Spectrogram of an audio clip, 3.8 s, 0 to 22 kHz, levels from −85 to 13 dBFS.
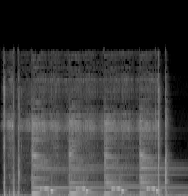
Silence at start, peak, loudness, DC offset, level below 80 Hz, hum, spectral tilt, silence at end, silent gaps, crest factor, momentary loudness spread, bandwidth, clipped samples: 0 s; -4 dBFS; -26 LUFS; under 0.1%; -42 dBFS; none; -2 dB/octave; 0 s; none; 24 dB; 4 LU; 17 kHz; under 0.1%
